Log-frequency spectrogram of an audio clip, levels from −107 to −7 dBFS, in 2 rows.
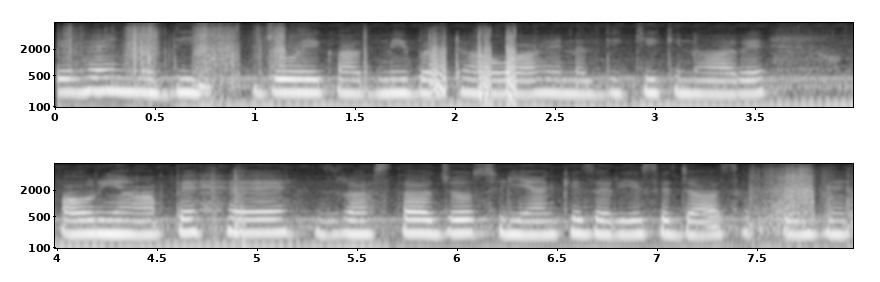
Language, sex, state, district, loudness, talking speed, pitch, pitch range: Hindi, female, Odisha, Khordha, -19 LUFS, 190 wpm, 210 Hz, 200-215 Hz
